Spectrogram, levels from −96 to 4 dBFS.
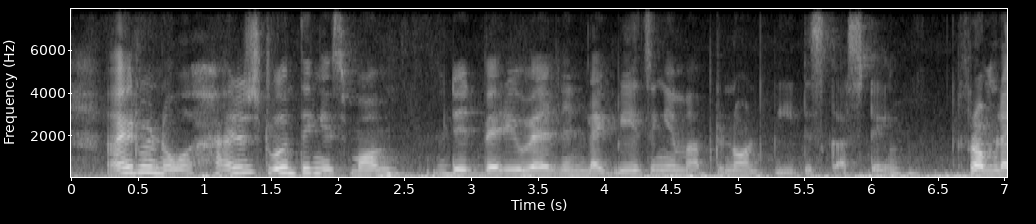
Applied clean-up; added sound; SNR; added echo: none; none; none; none.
